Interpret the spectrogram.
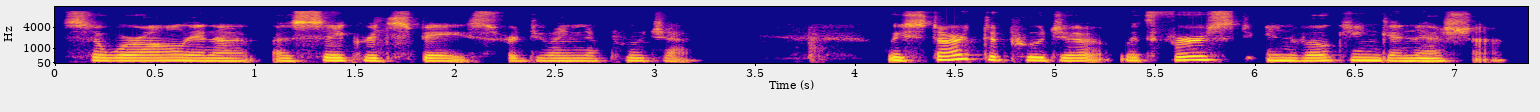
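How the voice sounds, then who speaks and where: An American woman guides a ritual over a video call at a slow, unhurried pace. Her voice has a gravelly edge of fry, and her tone stays calm and instructive as she explains each step. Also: lowish voice. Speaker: spiritual teacher leading a ritual. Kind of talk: guiding a live online prayer ritual.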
